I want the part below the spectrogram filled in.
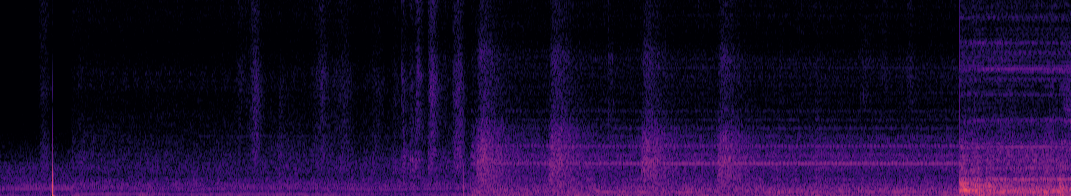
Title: Home diagnosis: Another machine down,bearings problem/this is why your machine makes noise spinning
